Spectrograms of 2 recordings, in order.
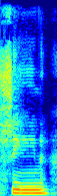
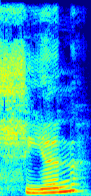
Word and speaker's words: Shein: I never know if, I always used to call it Sheen, Shine. I think it's Shein, how everybody pronounces it.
